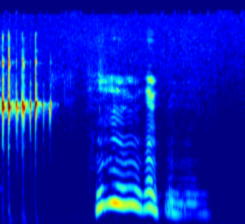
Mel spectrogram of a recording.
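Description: A rapid run of clicks over a high steady tone, stopping about half a second in. Then a wordless cartoon voice in two short phrases, its pitch rising and falling.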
